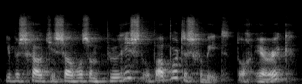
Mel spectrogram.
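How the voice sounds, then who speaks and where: A man's voice: fairly high pitch, huge pitch swings, fairly quick, pushed and bright, voice pushed up, exaggerated voice. A man voicing an eager, admiring woman politician in a storybook reading.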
